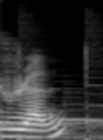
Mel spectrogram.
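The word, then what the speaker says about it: 人: with the longer left curve left stroke it's pronounced as ren here it's it's being this means person we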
